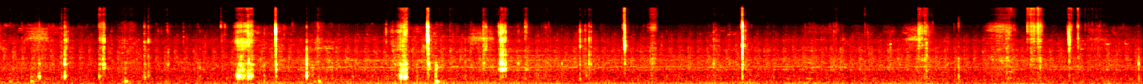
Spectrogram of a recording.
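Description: A man chewing roasted rat and raw vegetables close to the microphone: quiet, scattered crunches, clicks and mouth smacks, with a few louder crunches.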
